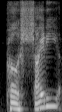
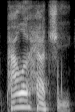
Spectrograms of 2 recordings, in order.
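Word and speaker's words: Pelahatchie: So yeah, if you do live near Brandon, Robin Hood, or Pella, hold up, Pelashide, I guess. Palahatchee. Oh, okay, never mind. I now pronounce it. So, Palahatchee.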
